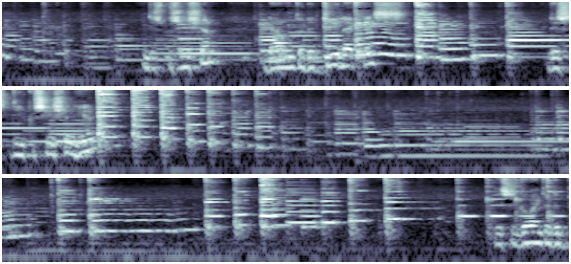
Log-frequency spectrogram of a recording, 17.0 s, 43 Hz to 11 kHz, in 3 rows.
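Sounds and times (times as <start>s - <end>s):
guitar plucked notes: 0.0s - 17.0s.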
